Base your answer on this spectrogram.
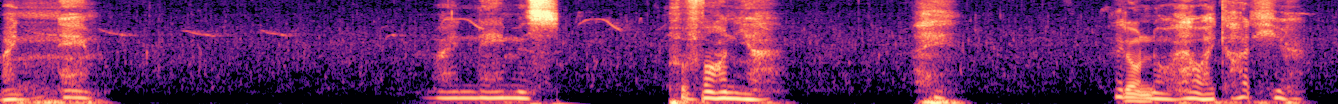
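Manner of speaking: frightened, halting, high-pitched, scared voice. Voicing a character asked her name after begging for help: scared. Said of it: "I'm so scared".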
